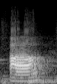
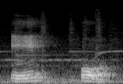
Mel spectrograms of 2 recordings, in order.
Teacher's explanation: O A sempre aberto, A, o E e o O sempre fechados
